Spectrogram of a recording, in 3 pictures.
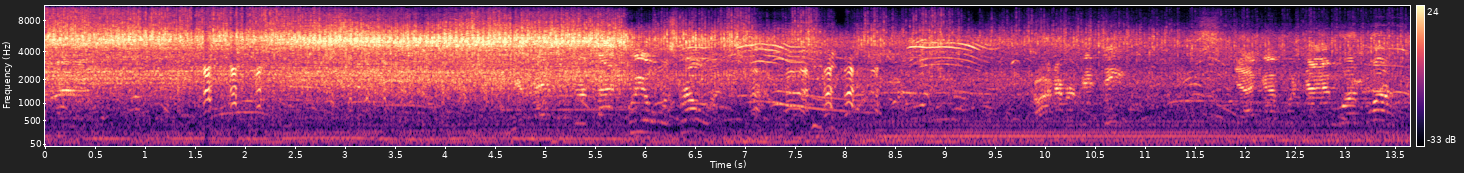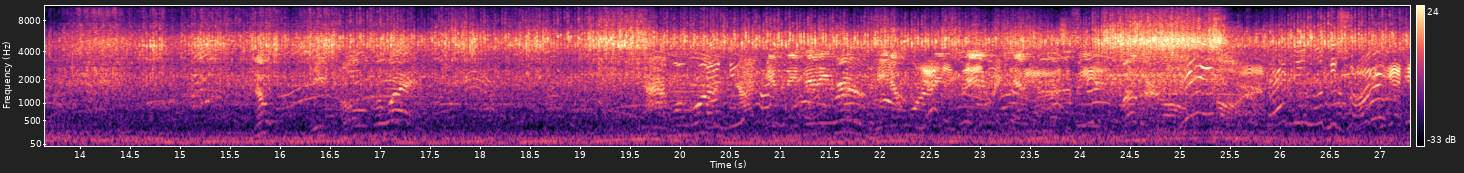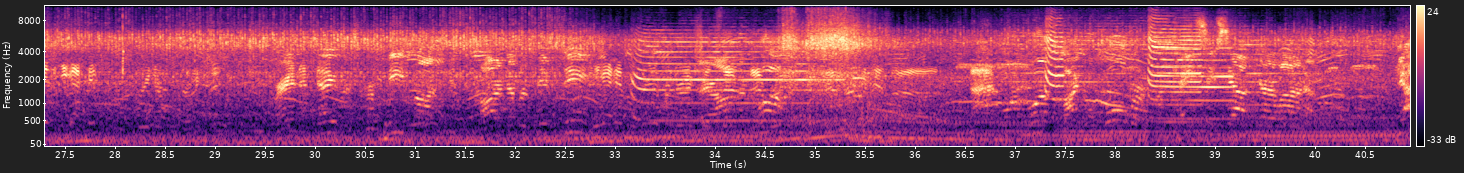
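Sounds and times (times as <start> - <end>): car engines droning: 0.0 - 40.9
crowd shouting: 0.0 - 40.9
voices: 0.0 - 40.9
horn blasts: 31.6 - 40.9.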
